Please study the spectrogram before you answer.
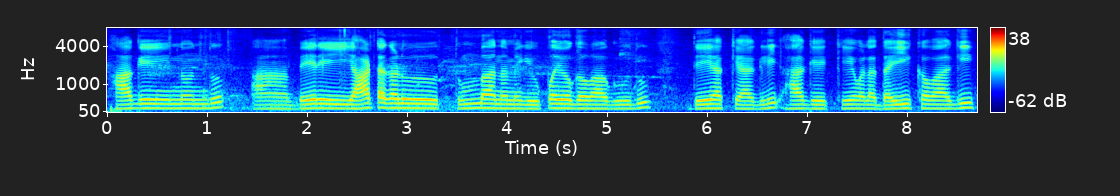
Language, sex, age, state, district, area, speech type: Kannada, male, 18-30, Karnataka, Dakshina Kannada, rural, spontaneous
